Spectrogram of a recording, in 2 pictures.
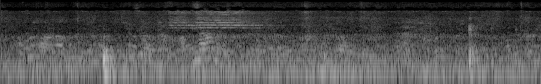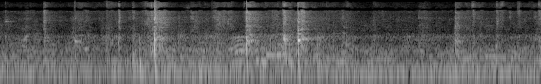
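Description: Shuttlecocks are struck sharply with rackets.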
